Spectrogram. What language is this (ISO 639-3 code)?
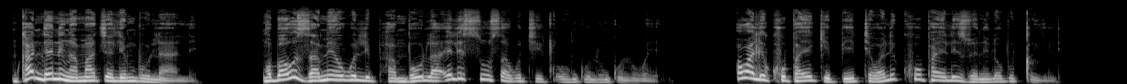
nde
